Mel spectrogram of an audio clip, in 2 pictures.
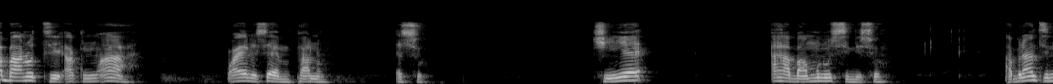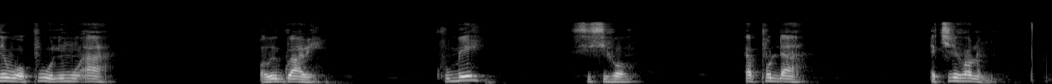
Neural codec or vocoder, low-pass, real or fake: vocoder, 44.1 kHz, 80 mel bands, Vocos; 7.2 kHz; fake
